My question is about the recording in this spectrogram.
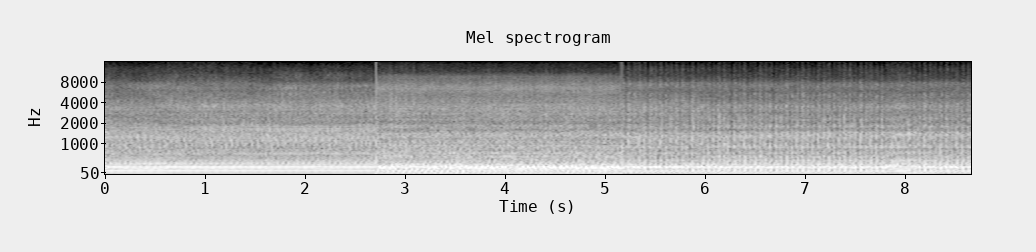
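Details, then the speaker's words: Civic build's four-cylinder engine with stock cams, boost controller and newly welded crankcase breather: a loud rowdy rumble over a few rev changes, with no knocks or belt squeal. The alternator is working and the belt is not walking, so it is running normally. "so it sounds like it sounds like it's a lot it's not locked no it's not locked for sure it sounds Rowdy with stock cams"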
